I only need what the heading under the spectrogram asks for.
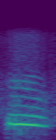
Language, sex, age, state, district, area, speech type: Tamil, female, 60+, Tamil Nadu, Vellore, urban, conversation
